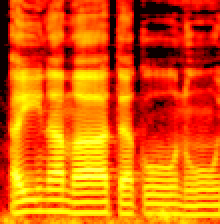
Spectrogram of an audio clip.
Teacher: ای لین ہے، نون کو لمبا نہیں کرنا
